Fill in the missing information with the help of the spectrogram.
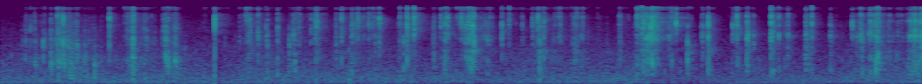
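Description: Foil Yu-Gi-Oh! booster pack wrapper crinkling in many quick, irregular crackles as hands handle it and work it open.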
